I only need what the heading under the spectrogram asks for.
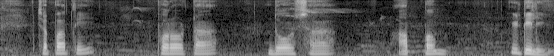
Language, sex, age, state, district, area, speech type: Malayalam, male, 60+, Kerala, Idukki, rural, spontaneous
